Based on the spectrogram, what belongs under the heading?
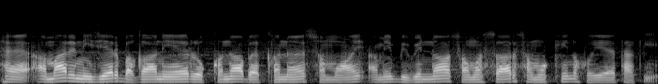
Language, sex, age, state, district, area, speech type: Bengali, male, 45-60, West Bengal, South 24 Parganas, rural, spontaneous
